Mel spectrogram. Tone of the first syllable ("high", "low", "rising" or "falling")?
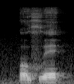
low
